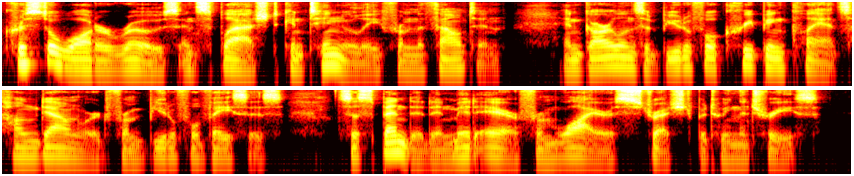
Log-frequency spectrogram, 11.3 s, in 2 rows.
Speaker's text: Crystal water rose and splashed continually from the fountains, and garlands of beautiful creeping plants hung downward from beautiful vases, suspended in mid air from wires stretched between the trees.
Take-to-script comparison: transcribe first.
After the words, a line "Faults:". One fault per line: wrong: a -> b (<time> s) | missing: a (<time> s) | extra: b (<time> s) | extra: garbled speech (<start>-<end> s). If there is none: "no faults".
Crystal water rose and splashed continually from the fountain, and garlands of beautiful creeping plants hung downward from beautiful vases, suspended in mid air from wires stretched between the trees.
Faults:
wrong: fountains -> fountain (2.8 s)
